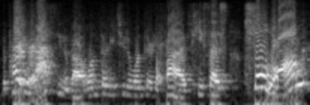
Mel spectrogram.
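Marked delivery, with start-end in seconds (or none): 3.2-4.1 much higher, louder mock surprise; sarcastic. Hamlet mocking Ophelia about mourning time, sarcastic. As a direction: feign astonishment. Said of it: "He's still being sarcastic".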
